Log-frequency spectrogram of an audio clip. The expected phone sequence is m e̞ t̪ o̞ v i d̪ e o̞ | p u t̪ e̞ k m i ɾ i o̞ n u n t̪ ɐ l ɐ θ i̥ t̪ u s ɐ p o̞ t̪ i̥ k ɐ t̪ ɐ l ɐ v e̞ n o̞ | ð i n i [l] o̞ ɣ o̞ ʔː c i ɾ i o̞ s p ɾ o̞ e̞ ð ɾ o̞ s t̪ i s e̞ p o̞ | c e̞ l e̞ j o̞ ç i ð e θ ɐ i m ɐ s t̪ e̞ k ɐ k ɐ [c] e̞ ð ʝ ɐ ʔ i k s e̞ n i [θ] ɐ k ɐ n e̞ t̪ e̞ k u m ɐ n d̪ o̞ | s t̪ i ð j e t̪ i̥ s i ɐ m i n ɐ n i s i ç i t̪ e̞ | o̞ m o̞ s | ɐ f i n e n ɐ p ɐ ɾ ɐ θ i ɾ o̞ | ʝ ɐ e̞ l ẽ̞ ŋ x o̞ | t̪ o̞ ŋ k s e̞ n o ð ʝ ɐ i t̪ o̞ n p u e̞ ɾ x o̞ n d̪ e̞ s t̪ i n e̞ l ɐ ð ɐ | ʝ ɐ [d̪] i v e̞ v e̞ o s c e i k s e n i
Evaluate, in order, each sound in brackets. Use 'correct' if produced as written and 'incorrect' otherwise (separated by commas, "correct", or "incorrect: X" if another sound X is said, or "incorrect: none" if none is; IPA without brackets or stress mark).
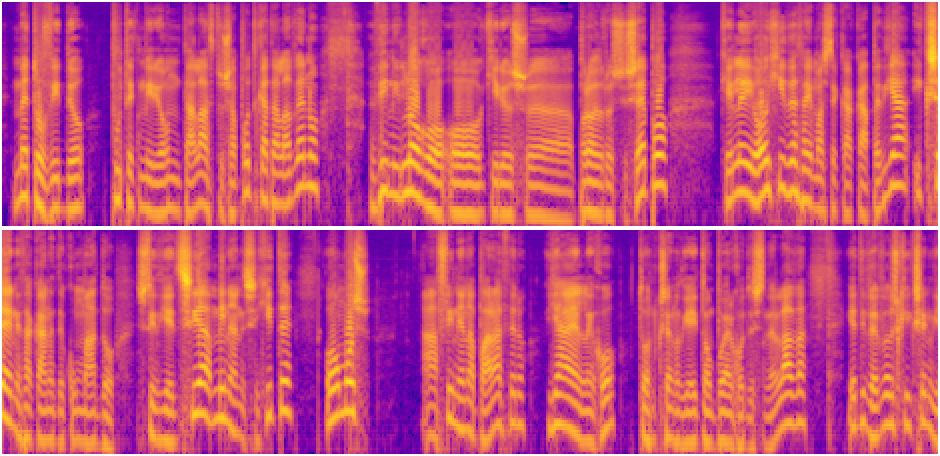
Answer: correct, incorrect: p, correct, incorrect: t̪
